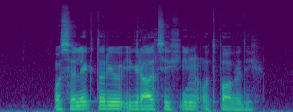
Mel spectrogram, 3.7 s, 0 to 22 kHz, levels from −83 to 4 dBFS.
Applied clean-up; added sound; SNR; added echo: none; none; none; none.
